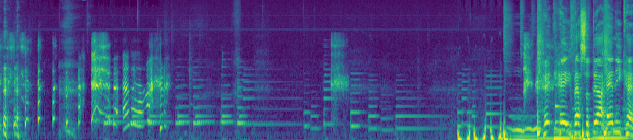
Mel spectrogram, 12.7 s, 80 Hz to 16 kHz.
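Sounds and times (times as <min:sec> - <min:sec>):
speech: 0:00.0 - 0:00.6, 0:02.5 - 0:03.3, 0:09.8 - 0:12.6
laughter: 0:00.0 - 0:03.4
deep booming bass kicks: 0:09.2 - 0:10.5, 0:11.6 - 0:12.0
bright plucky melodic loop of a hip-hop beat: 0:09.2 - 0:10.8.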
